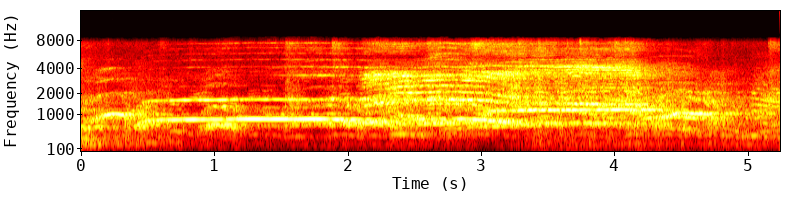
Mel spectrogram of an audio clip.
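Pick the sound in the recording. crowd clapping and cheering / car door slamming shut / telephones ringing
crowd clapping and cheering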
